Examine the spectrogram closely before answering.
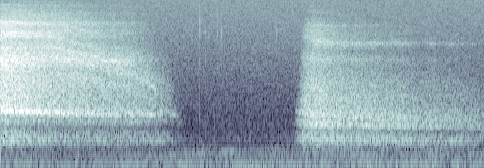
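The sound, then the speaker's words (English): A deep breath, drawn and released: two long, airy, breathy rushes with a short quiet pause between them, and no talking. “Take a deep breath.”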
